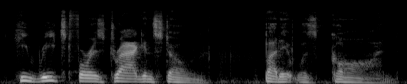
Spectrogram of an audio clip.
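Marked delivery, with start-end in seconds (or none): none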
